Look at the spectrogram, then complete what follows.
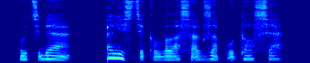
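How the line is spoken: Soft. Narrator (Russian): негромко произнес Ренальд

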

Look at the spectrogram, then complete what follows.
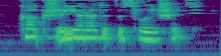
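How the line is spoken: Quiet speech. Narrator (Russian): тихо говорит

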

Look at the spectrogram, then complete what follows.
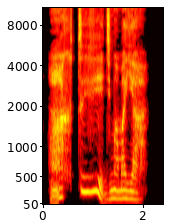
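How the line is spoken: Hot tender whisper. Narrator (Russian): Прошептал в самое ухо горячо, ласково

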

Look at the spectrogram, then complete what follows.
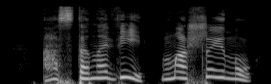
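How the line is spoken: Screaming at full lung. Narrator (Russian): Во всю мощь легких закричала я

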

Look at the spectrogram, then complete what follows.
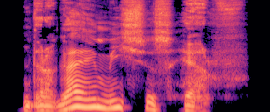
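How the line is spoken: Tender smiling recitation. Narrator (Russian): декламировал мистер Харпсигур, нежно заглядывая ей в глаза и улыбаясь своей кошачьей улыбкой

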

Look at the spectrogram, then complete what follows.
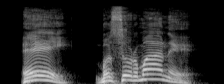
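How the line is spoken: Shouted. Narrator (Russian): крикнул я оркам

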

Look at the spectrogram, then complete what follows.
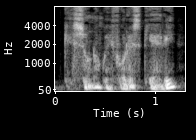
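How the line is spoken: Low-voiced question. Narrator (Italian): gli domandò poi a voce bassa

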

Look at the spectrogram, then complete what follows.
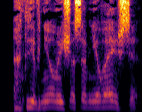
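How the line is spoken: Skeptical grunt. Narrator (Russian): хмыкнул Илья

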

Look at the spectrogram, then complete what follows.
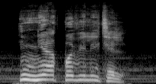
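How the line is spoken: Masked man shouting. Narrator (Russian): закричал человек в маске

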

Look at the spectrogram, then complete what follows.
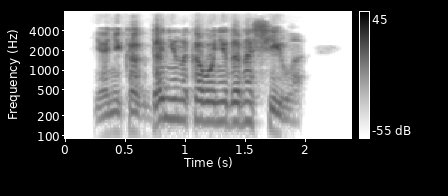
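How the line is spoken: Sharp cut-off. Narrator (Russian): резко оборвала

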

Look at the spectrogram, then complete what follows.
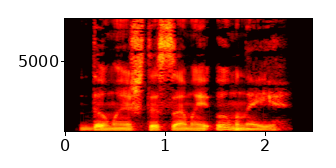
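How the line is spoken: Tired. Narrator (Russian): произнес тот устало

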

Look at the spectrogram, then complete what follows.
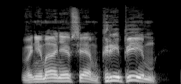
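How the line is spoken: Yelling over radio. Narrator (Russian): заорал Кленов в рацию

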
